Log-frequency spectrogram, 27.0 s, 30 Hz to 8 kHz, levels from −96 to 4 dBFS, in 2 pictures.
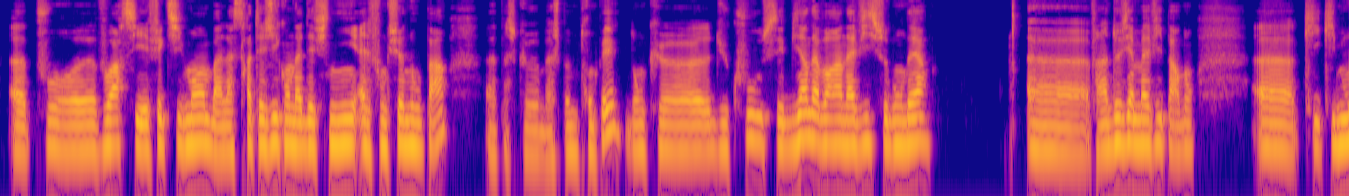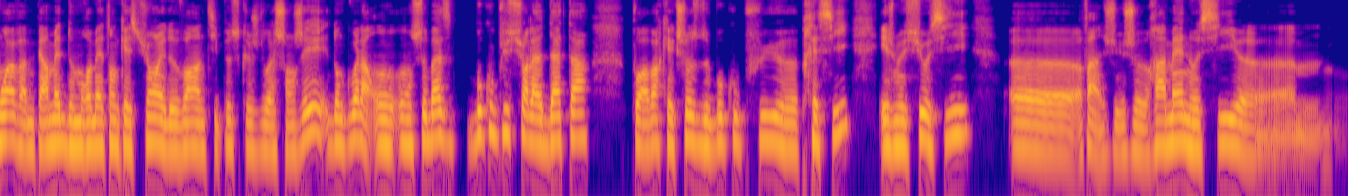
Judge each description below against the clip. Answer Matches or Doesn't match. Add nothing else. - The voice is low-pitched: Matches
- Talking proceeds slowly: Doesn't match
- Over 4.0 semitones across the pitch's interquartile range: Doesn't match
